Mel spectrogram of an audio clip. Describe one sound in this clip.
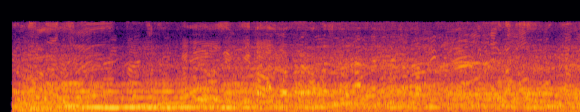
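Loud music plays through big loudspeakers.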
